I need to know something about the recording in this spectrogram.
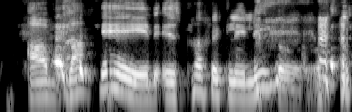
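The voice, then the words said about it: Put-on Asian accent. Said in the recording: “my attempt at an Asian accent. I was trying to take on the role of the Mandarin.”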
